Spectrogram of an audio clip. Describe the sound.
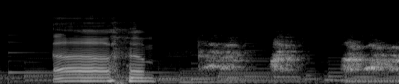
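A dog barks and whines: first a long, wavering high whine, then a few rougher barks in short bursts.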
